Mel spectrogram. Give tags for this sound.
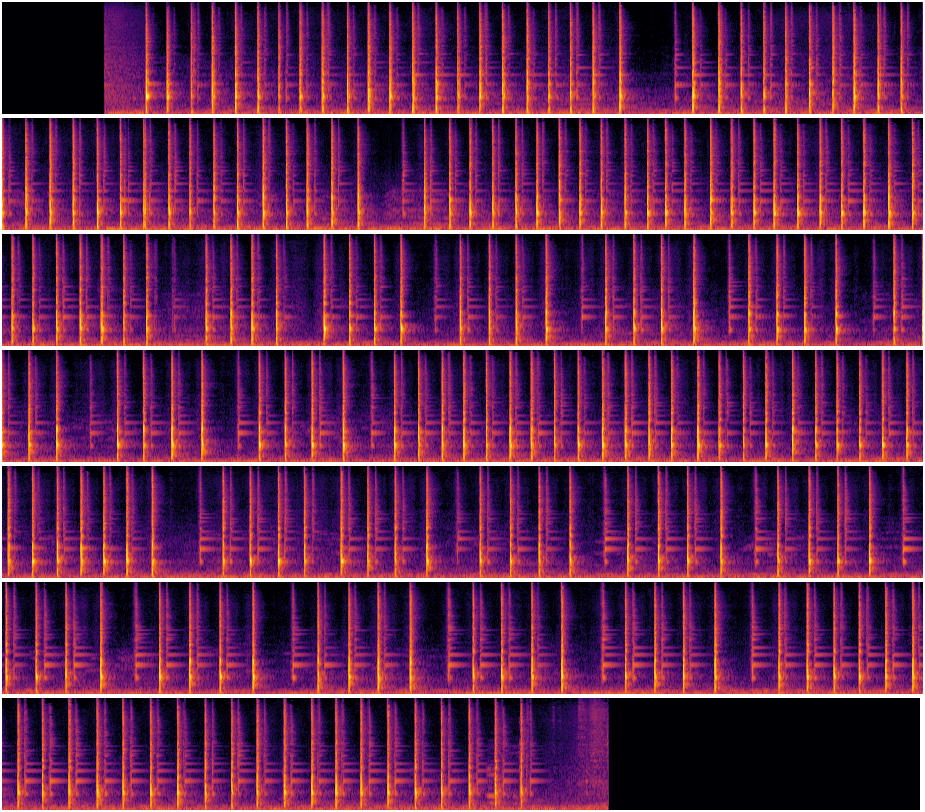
samba brasil finger-picking bossa-nova music brazil instrument brazilian tamborim

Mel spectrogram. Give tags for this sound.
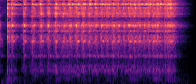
money cash bank coins

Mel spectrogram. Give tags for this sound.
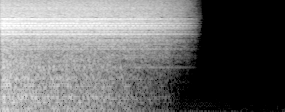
oh roland hat hihat accent open hi tr

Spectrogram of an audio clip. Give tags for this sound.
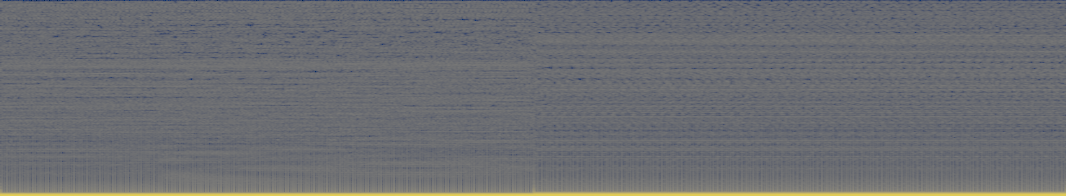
sub bass bassline sub-bass

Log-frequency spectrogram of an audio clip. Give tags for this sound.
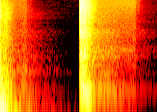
beatbox hip hiphop hop kick kit loop percussion rap sample snare

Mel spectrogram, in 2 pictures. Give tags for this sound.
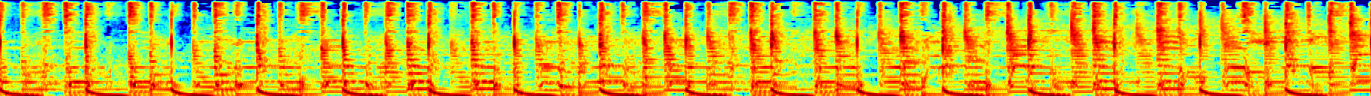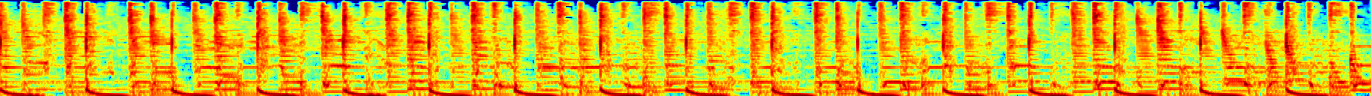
loop techno

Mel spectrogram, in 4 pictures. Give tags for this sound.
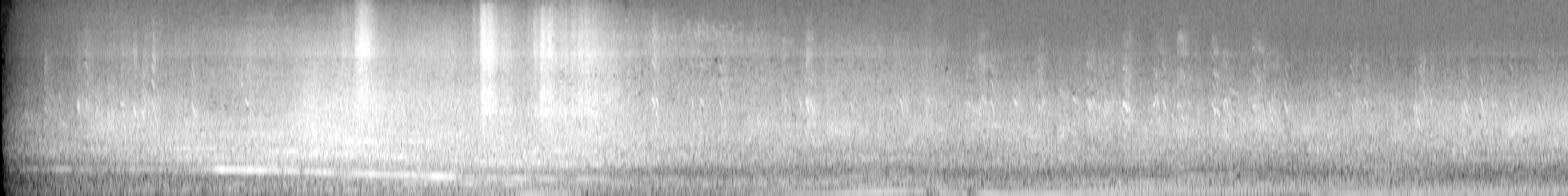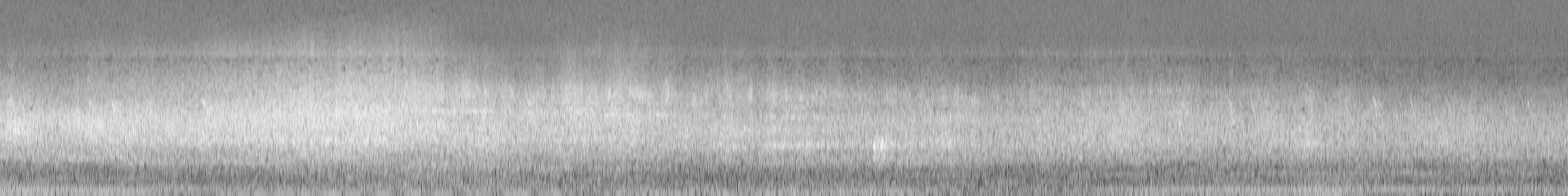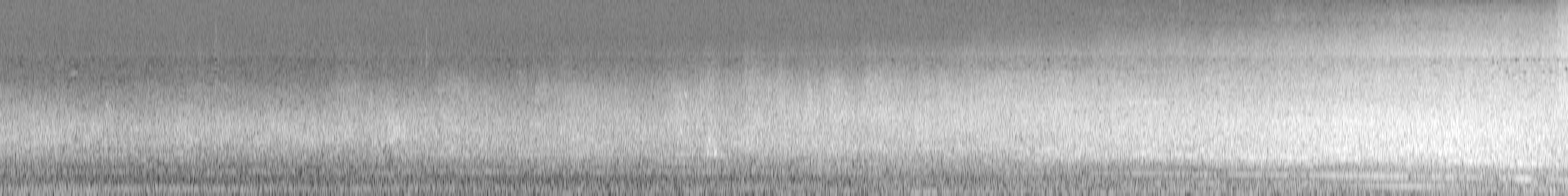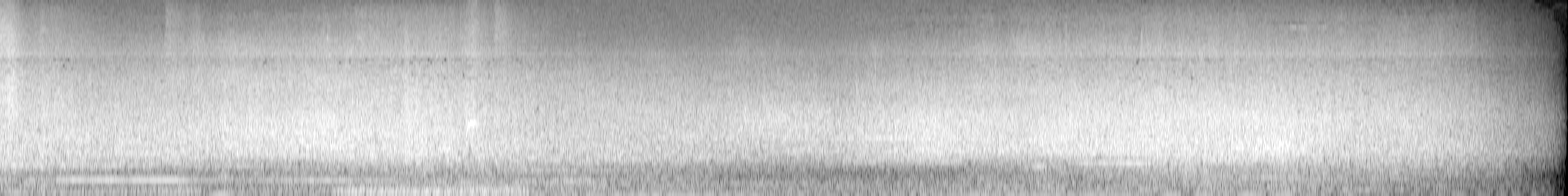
road lubusz swiebodzin bird nature poland fieldrecording

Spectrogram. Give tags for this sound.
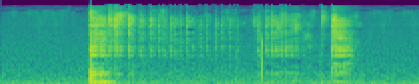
noise weird fart frog computer ship snore beat explosion gas flatulation laser poot frogs race aliens flatulence space car nascar

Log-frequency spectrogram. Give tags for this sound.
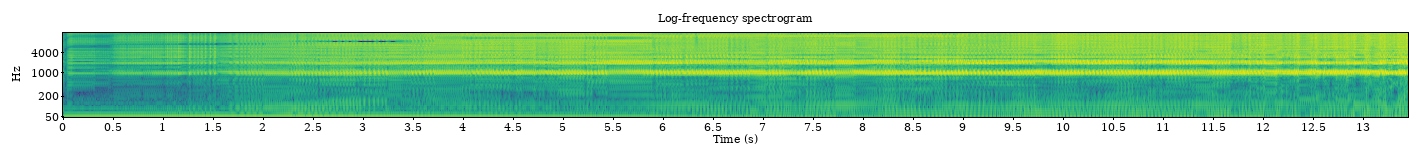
8 bit retro

